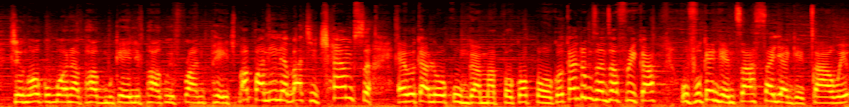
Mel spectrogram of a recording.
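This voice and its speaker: A woman news presenter from South Africa with a Xhosa accent and a fairly high voice. She addresses viewers directly as she goes through the morning news, with music playing underneath. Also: darkish tone. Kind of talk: news presenting, morning bulletin and paper review.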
